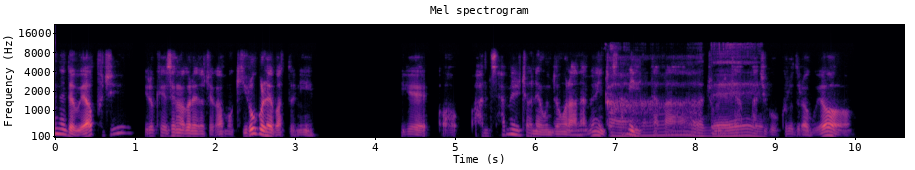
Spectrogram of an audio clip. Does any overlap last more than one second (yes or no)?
yes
